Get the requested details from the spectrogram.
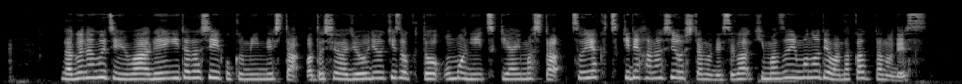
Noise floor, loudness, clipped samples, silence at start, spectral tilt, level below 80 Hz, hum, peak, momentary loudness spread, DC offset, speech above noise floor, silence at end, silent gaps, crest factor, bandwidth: -51 dBFS; -21 LUFS; under 0.1%; 0.1 s; -1.5 dB/octave; -64 dBFS; none; -4 dBFS; 6 LU; under 0.1%; 29 dB; 0.4 s; none; 18 dB; 11.5 kHz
